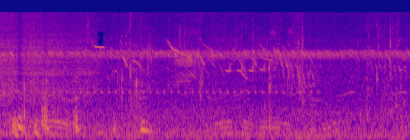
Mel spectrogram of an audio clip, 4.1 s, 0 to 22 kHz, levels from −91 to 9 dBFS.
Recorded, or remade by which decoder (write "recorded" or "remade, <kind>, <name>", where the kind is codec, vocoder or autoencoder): recorded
